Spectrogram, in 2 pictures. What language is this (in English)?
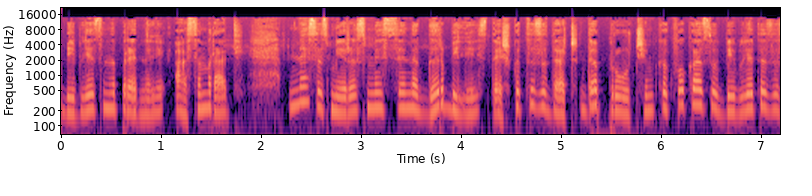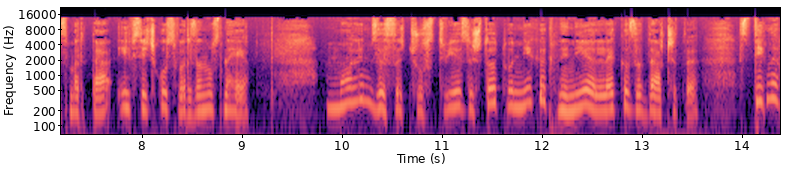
Bulgarian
